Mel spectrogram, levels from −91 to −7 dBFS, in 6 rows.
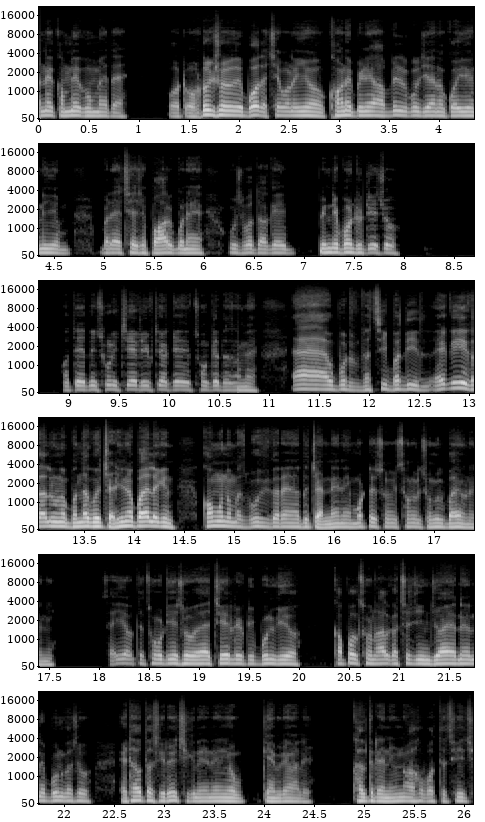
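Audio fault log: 7.59–10.68 s, channel delay (comb filtering): just after "وخت اڳوں پنڈی پونڈی", the speech turns hollow and phasey for about three seconds. One channel arrives roughly 3 ms late, and when the two are summed to mono, the shared content cancels at evenly spaced frequencies. The first notch falls near 150 Hz, and further notches repeat up the spectrum, so the speech loses body and takes on a thin, tube-like colour.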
